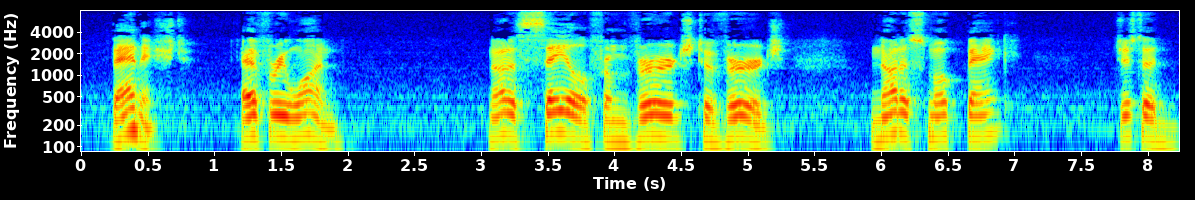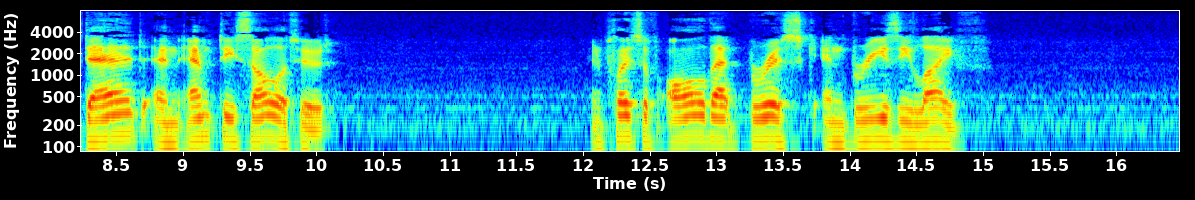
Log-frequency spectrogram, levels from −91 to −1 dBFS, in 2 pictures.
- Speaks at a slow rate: Yes, slow, 105 wpm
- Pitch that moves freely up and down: No, average, 3.2 semitones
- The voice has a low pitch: Yes, low, 130 Hz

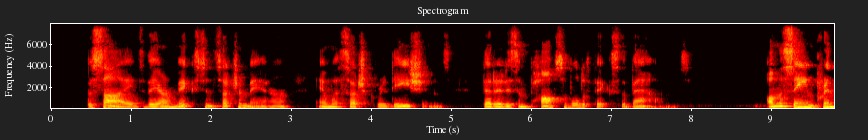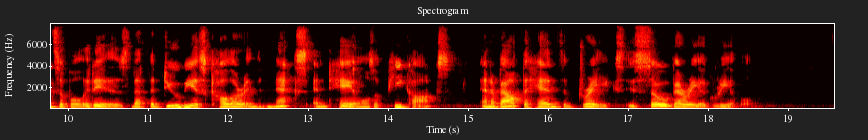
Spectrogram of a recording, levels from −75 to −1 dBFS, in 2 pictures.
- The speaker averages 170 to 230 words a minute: No, average, 145 wpm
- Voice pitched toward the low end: Yes, low, 115 Hz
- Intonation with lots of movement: No, average, 4.6 semitones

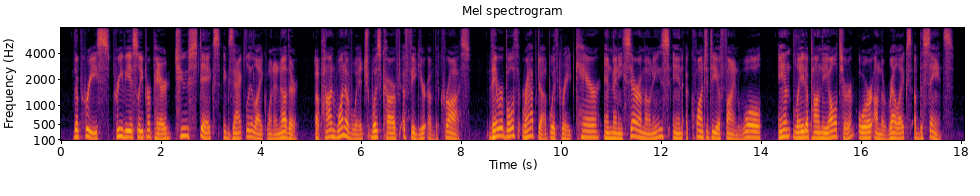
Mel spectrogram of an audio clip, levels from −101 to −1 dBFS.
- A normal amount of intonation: Yes, average, 4.0 semitones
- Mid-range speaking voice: Yes, medium, 145 Hz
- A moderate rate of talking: Yes, average, 165 wpm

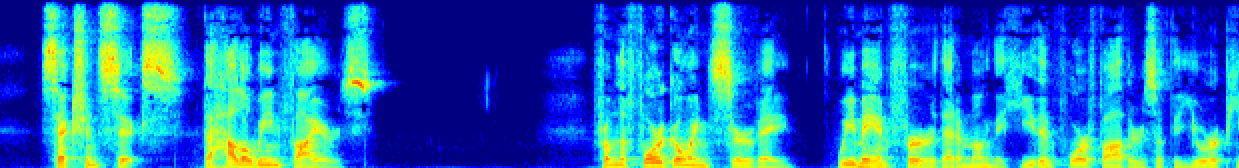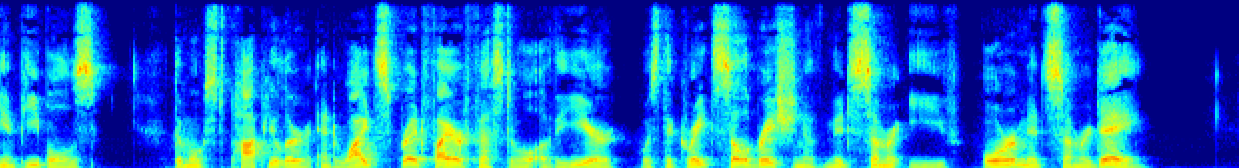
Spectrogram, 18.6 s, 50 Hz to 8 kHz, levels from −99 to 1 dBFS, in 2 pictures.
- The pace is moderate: No, slow, 130 wpm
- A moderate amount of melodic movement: No, wide, 6.3 semitones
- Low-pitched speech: Yes, very low, 95 Hz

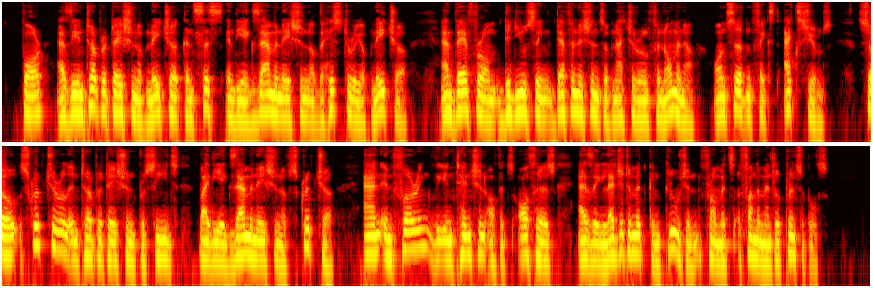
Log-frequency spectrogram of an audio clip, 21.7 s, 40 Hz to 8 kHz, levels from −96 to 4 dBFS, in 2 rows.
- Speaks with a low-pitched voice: Yes, low, 115 Hz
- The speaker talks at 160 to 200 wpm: No, average, 145 wpm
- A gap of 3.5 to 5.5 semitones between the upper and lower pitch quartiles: Yes, average, 4.2 semitones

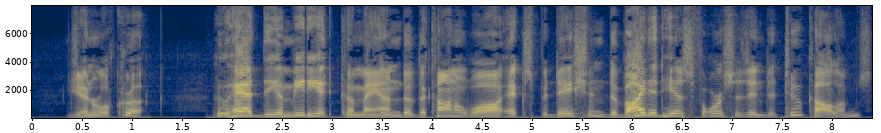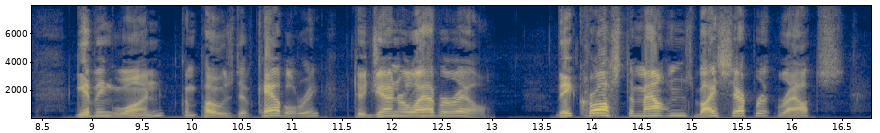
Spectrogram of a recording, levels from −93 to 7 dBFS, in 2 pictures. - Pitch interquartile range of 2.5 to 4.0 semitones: No, wide, 5.5 semitones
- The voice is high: No, medium, 150 Hz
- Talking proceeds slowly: Yes, slow, 115 wpm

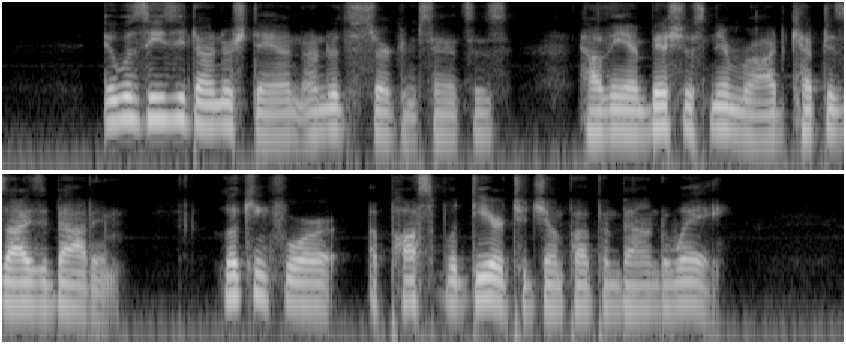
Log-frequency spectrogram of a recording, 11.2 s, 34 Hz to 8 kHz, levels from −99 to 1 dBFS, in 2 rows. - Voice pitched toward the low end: Yes, low, 120 Hz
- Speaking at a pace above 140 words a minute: Yes, average, 150 wpm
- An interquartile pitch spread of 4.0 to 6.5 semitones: No, average, 3.6 semitones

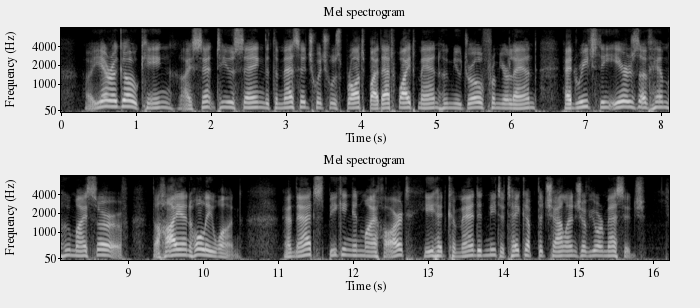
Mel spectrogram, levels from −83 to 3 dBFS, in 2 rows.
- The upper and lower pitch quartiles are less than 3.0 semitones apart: Yes, narrow, 2.6 semitones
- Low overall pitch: No, medium, 170 Hz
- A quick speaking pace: Yes, fast, 210 wpm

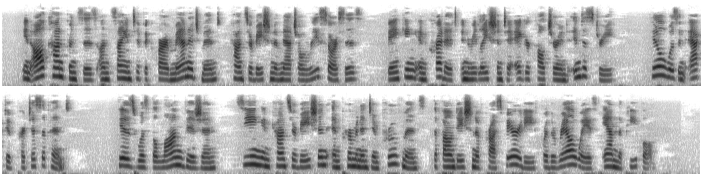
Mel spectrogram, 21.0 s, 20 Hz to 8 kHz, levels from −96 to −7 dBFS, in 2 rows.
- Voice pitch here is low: No, high, 190 Hz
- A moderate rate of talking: No, slow, 130 wpm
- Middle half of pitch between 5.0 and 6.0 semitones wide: No, average, 3.8 semitones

